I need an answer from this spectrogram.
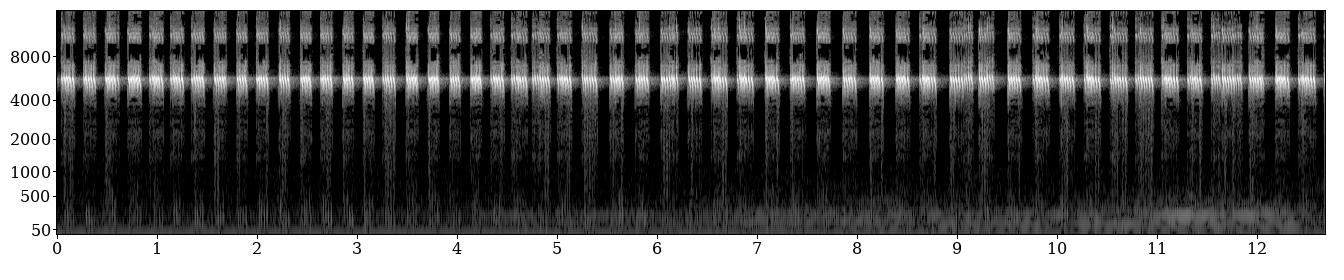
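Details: Pair of crickets producing rapid, evenly spaced high-pitched chirps, roughly four a second, each a brief shrill pulse; a barely noticeable low hum appears near the end, otherwise silent background.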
